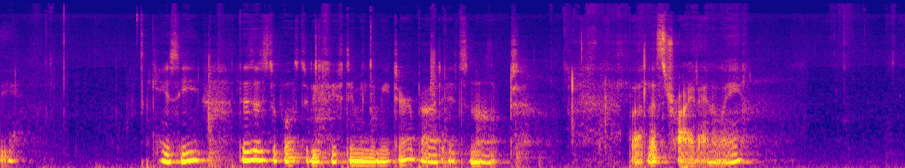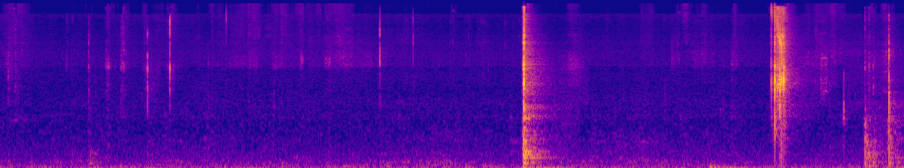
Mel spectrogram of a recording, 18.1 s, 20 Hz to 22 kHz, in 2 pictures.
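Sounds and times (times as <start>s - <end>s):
tape cutting tearing: 16.8s - 17.2s.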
